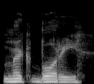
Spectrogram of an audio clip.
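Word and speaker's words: Mörk Borg: y but that's so in Swedish uh there is no real G it's it's pronounced more like a j and their J has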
